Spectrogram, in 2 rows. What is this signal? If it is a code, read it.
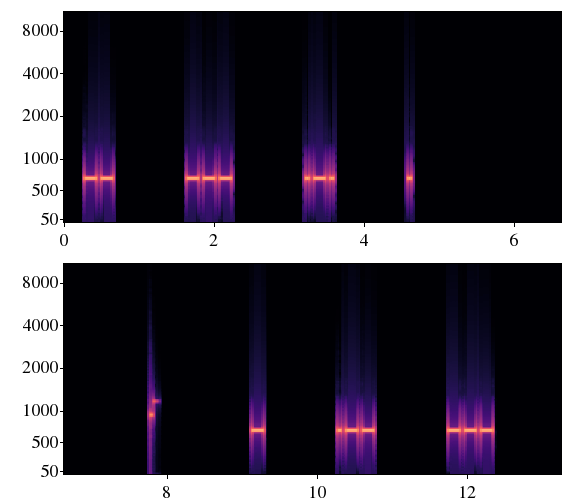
Morse code, heard as a keyed tone, about 22 wpm, spaced as for 8 wpm, 700 Hz. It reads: MORE TWO
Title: 6x Character Spacing - Top 100 Words - 22wpm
